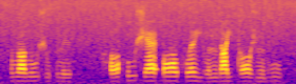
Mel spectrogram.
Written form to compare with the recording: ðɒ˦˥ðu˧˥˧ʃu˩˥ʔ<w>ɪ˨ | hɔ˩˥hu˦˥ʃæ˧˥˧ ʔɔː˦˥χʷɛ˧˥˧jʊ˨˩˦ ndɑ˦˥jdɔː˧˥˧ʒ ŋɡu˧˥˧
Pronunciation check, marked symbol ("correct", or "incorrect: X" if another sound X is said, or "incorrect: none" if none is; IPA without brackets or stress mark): incorrect: ð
